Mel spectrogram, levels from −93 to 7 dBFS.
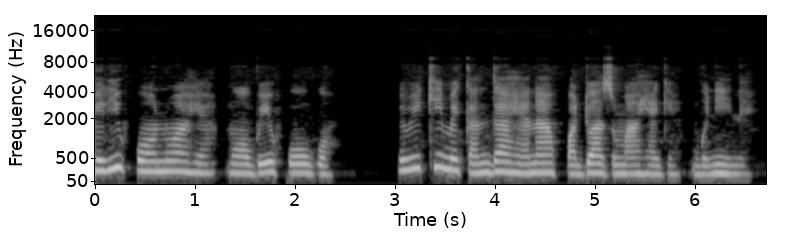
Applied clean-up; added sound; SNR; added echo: none; none; none; none.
